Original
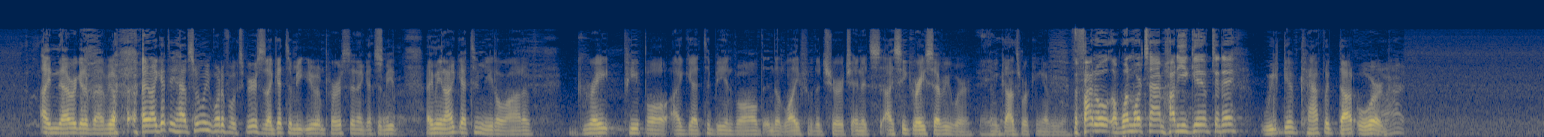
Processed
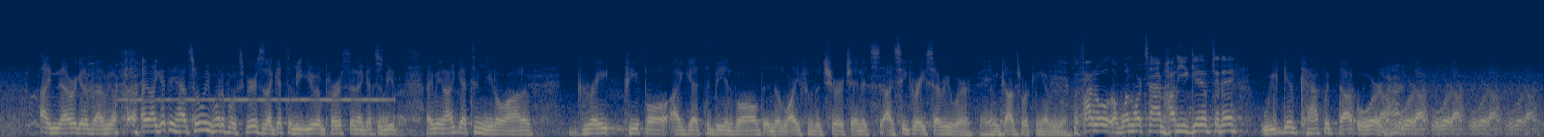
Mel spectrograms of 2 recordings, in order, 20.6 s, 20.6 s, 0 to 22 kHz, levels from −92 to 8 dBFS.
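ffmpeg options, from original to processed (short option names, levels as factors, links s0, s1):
-filter_complex "[0:a]asettb=1/sr,asplit=3[s0][s1][s2];[s0]atrim=end=1.504[s3];[s1]atrim=start=1.5:end=5.27,asetpts=PTS-STARTPTS,afade=t=in:d=0.004:c=qsin,afade=t=out:st=3.766:d=0.004:c=qsin,aeval=exprs='val(0)+0.0112*sin(2*PI*1100*n/s)':c=same[s4];[s2]atrim=start=5.266[s5];[s3][s4]acrossfade=d=0.004:c1=hsin:c2=qsin[s6];[s6][s5]acrossfade=d=0.004:c1=qsin:c2=hsin,asplit=2[s7][s8];[s8]afade=t=in:st=17.47:d=0.01,afade=t=out:st=18.38:d=0.01,aecho=0:1:490|980|1470|1960|2450|2940|3430|3920|4410|4900|5390:0.177828|0.133371|0.100028|0.0750212|0.0562659|0.0421994|0.0316496|0.0237372|0.0178029|0.0133522|0.0100141[s9];[s7][s9]amix=inputs=2:normalize=0,lowpass=1000,acompressor=threshold=0.0631:ratio=6,alimiter=level_in=1.26:limit=0.0631:level=0:latency=1:release=14,volume=0.794"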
